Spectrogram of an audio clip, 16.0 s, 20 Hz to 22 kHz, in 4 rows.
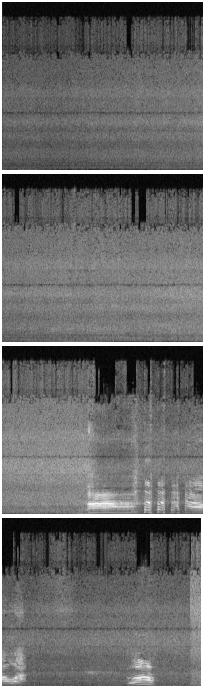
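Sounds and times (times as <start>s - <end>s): waterfall rushing: 0.9s - 16.0s
woman crying out in pain: 9.7s - 11.0s.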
